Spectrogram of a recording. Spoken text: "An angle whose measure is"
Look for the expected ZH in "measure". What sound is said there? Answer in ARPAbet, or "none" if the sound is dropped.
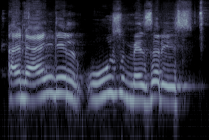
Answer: Z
